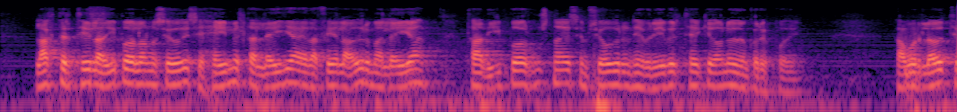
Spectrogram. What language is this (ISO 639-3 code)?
isl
